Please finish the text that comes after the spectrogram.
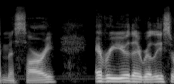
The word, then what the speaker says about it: Messari: there's a company called Messari, spelled like mess, like man, that's messy, A-R-I, Messari.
